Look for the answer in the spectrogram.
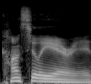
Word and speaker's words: consigliere: I want to say consigliere, but consigliere is the right way to pronounce it, I guess. – Sure. As someone who's definitely fluent in Italian, I can tell you that is, you got it perfect.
